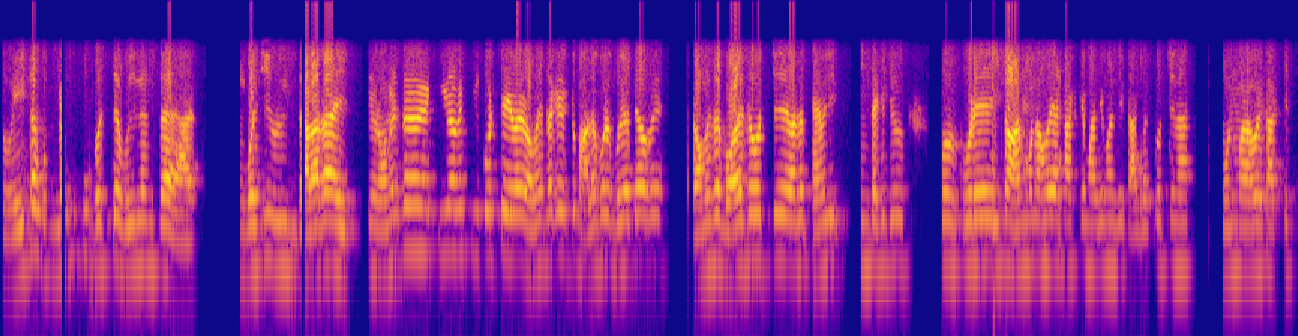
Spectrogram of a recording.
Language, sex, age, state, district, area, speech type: Bengali, male, 18-30, West Bengal, Darjeeling, rural, conversation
